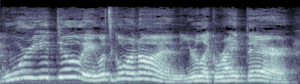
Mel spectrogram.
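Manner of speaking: anxious panicked outburst. Retold or imitated. Anxious dad reacting to choking daughter, panicked. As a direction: blurt it out in a panic, voice jumping up. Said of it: "I'm like".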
